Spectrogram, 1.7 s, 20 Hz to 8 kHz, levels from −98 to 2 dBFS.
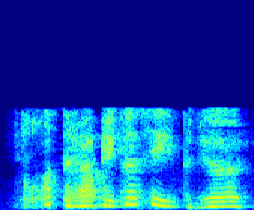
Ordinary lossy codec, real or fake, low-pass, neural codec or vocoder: AAC, 16 kbps; fake; 7.2 kHz; autoencoder, 22.05 kHz, a latent of 192 numbers a frame, VITS, trained on one speaker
